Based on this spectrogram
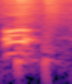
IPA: oʊ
